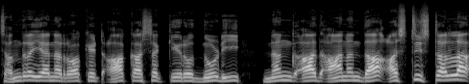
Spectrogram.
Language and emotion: Kannada, happy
